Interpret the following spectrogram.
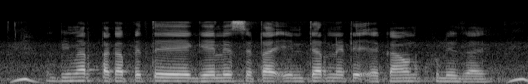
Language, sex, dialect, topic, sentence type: Bengali, male, Western, banking, statement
